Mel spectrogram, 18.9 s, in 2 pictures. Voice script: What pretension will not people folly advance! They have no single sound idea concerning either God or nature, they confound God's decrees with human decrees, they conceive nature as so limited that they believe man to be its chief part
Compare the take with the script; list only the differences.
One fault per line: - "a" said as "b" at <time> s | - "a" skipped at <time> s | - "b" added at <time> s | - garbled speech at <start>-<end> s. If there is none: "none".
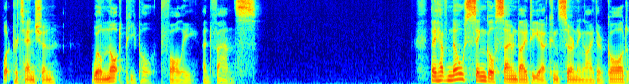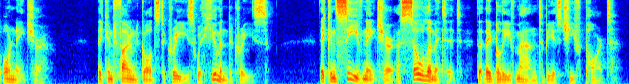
none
